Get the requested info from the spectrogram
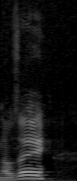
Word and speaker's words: Hoezee: Brandon Jose of Jose History Productions YouTube channel. It's spelled H-O-E-Z-E-E.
